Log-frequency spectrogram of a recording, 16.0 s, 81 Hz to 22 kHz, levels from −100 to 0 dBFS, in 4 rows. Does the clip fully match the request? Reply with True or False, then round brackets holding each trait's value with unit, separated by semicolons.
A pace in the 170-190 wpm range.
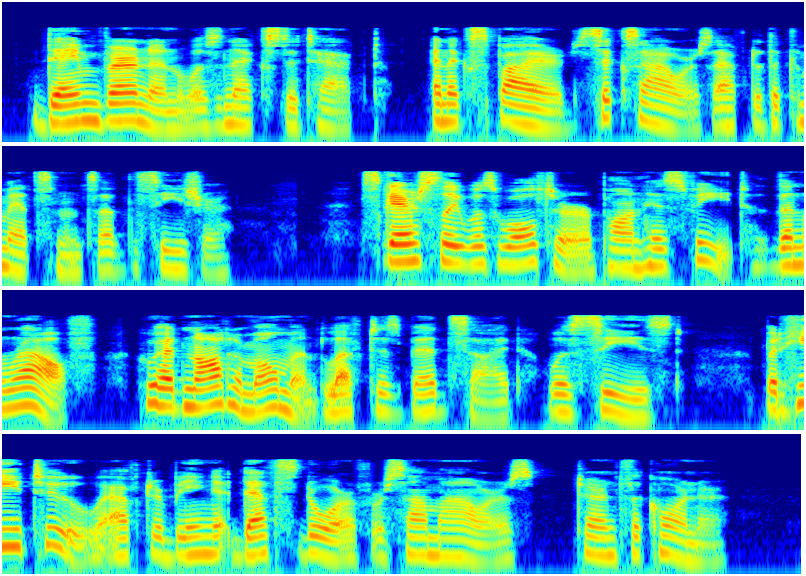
True (180 wpm)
